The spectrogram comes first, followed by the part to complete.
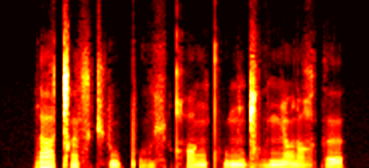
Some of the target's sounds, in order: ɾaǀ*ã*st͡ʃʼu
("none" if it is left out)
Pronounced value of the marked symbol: ɐ̃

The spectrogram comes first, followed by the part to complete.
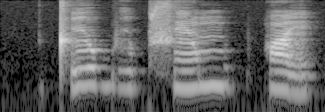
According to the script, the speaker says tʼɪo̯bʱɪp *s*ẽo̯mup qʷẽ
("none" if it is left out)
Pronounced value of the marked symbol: s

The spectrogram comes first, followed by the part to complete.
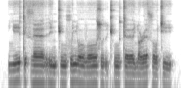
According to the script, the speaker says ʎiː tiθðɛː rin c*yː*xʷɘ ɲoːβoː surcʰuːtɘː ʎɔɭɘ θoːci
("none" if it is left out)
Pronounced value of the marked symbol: uː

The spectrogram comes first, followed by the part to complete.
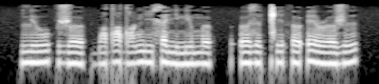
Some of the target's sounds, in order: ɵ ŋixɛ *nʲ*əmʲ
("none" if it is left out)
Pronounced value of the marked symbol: nʲ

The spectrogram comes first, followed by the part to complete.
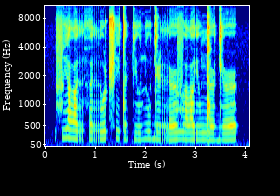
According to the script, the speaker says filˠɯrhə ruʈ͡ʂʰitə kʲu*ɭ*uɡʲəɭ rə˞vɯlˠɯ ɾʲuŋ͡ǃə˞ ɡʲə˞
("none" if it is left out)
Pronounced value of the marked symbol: ʎ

